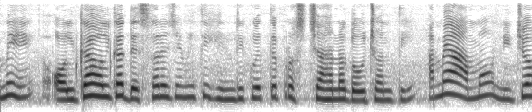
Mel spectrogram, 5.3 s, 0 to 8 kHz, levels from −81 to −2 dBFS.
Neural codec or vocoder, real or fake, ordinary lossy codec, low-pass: codec, 44.1 kHz, 7.8 kbps, Pupu-Codec; fake; none; 7.2 kHz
